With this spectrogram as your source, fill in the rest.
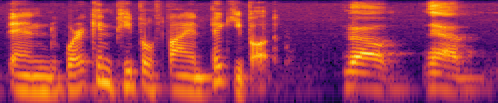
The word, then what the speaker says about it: PiccyBot: picky bot well yeah pigy Bots if you if you spell it right that's because everybody's been calling it pixie Bots for some reason because the well the voice over happen to call it like that but uh if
